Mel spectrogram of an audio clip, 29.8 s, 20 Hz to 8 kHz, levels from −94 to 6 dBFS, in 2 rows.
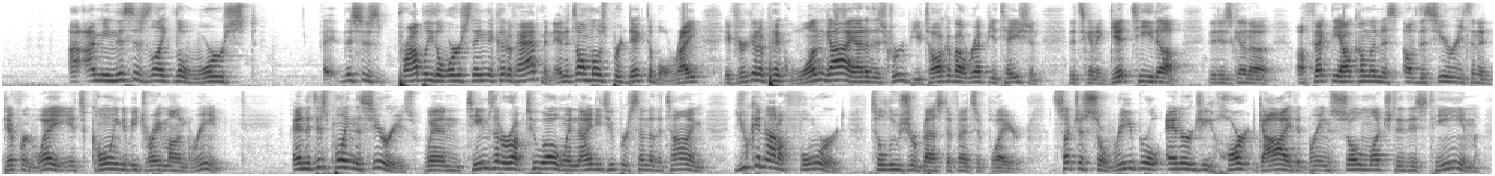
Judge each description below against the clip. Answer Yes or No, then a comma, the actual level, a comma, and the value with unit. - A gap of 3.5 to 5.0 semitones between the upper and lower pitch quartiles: Yes, average, 4.5 semitones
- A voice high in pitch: No, medium, 180 Hz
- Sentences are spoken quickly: Yes, fast, 215 wpm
